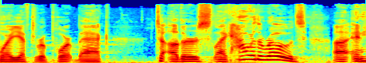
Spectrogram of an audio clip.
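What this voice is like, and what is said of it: Usual voice. Nothing is said of it.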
